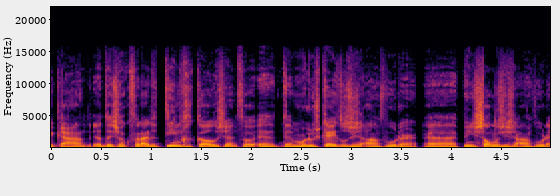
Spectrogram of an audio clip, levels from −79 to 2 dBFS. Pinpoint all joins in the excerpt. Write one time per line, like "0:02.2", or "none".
0:01.9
